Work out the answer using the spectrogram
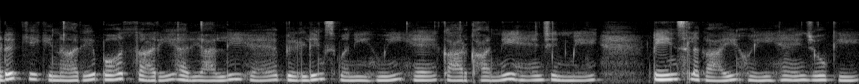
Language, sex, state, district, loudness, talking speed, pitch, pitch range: Hindi, female, Chhattisgarh, Sukma, -18 LUFS, 145 wpm, 200 Hz, 185-220 Hz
